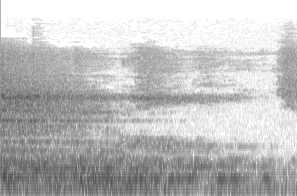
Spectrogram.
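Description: Voices singing a chant-like church song, a held phrase tapering off in the second half.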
